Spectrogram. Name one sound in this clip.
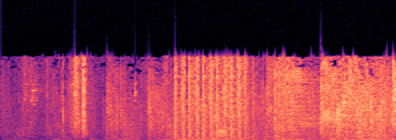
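An explosion bursts with a loud boom.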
